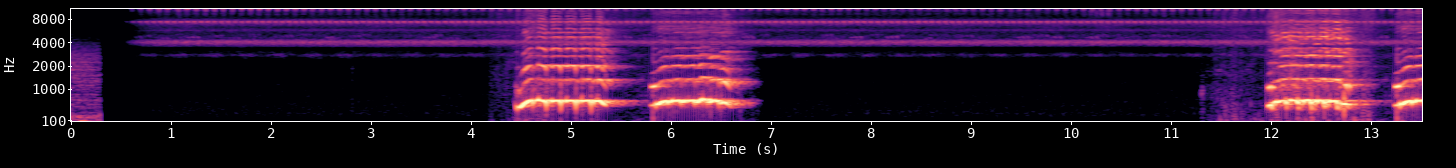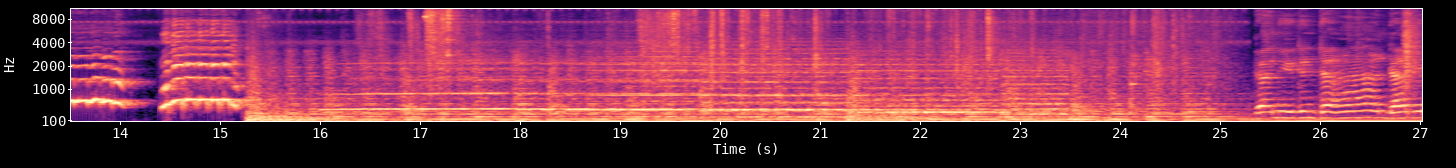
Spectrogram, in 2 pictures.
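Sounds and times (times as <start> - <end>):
loud pitched animal calls: 4.4 - 6.9, 12.0 - 15.3.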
